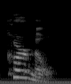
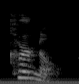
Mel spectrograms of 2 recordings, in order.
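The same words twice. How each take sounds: No difference in how they are said.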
